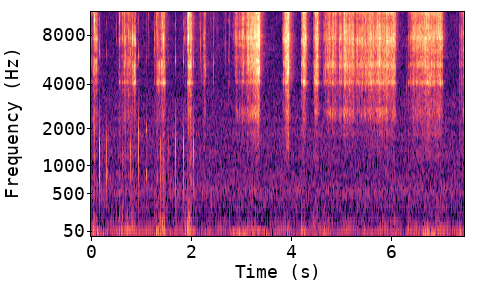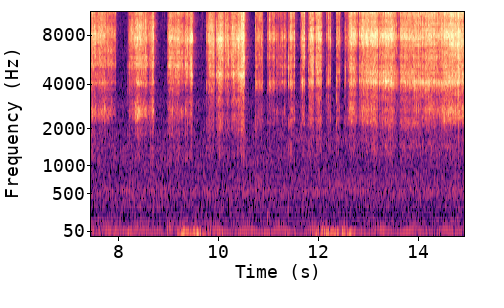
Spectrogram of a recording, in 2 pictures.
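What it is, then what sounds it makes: Foam sponge block. A rectangular light-blue porous foam sponge block, held in one hand close to the microphone, is brushed and scraped with a small comb or spoolie brush on a yellow pencil-like handle. Dry, bright rasping strokes come in quick bursts with short pauses, mostly high and hissy over a faint low rumble, each stroke stopping almost at once.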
